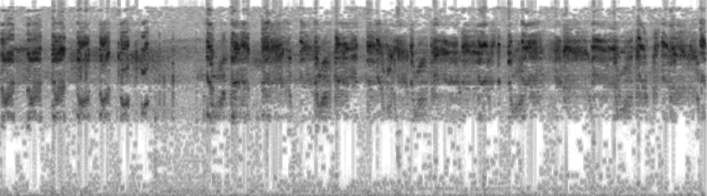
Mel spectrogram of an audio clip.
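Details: Lure sound to attract edible-nest swiftlets: a dense, high twittering chatter, partly merged into a continuous shrill wash with brief chirp bursts and a short quieter dip near the two-second mark.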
